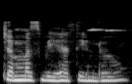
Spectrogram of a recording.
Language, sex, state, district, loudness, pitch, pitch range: Hindi, female, Bihar, Kishanganj, -16 LUFS, 185 Hz, 180-195 Hz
